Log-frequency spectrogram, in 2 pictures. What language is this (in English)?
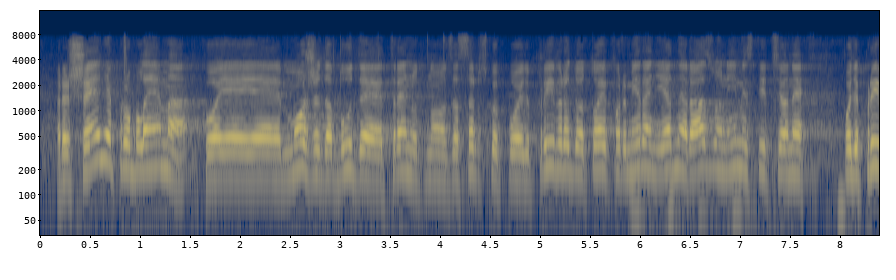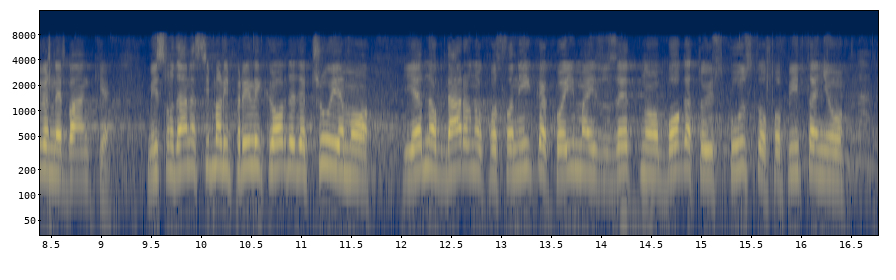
Serbian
